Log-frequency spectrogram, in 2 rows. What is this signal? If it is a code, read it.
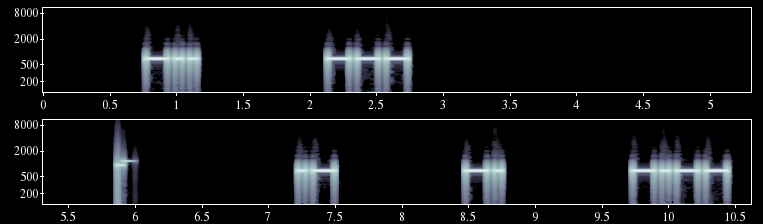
Morse code, heard as a keyed tone, about 22 wpm, spaced as for 8 wpm, 690 Hz. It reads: DO ANY
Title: 6x Character Spacing - Top 300 Words - 22wpm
